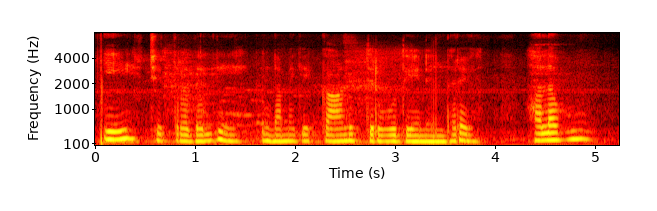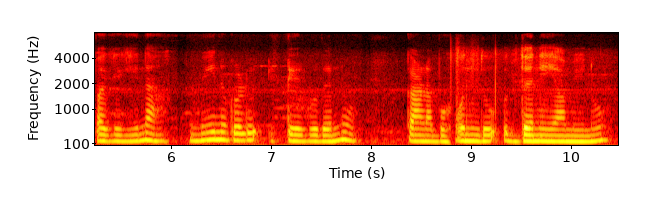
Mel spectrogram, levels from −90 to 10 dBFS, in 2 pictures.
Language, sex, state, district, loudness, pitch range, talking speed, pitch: Kannada, female, Karnataka, Dharwad, -20 LUFS, 160-185 Hz, 70 wpm, 170 Hz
